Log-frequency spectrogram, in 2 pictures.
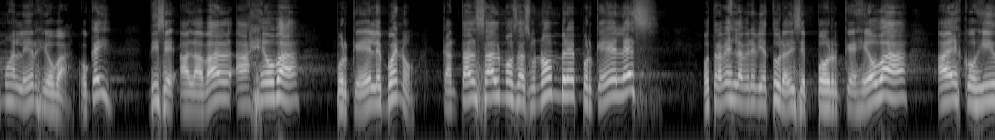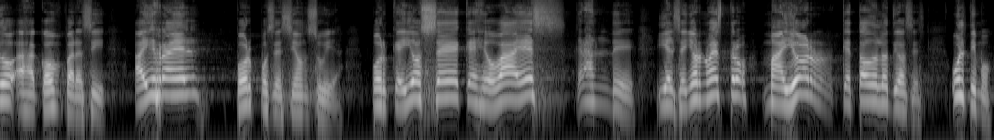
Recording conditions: large echoing room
